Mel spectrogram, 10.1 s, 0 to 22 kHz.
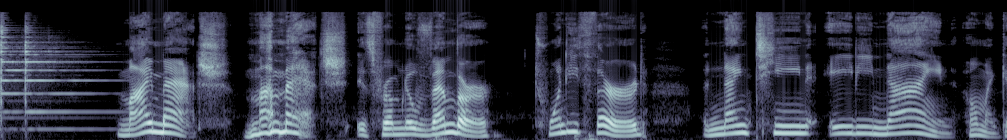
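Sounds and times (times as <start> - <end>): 
boxing ring bell struck: 0.0 - 1.4
speech: 1.2 - 10.0.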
